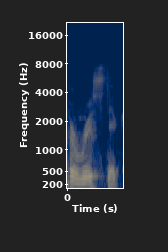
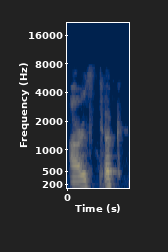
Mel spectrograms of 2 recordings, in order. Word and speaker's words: Aroostook: They keep saying it like ours took or something like that. Well, I mean, I kind of understand why though, because like we don't pronounce it very much like how it's written.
